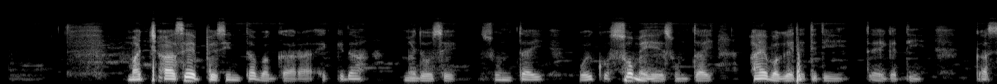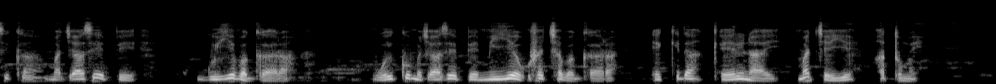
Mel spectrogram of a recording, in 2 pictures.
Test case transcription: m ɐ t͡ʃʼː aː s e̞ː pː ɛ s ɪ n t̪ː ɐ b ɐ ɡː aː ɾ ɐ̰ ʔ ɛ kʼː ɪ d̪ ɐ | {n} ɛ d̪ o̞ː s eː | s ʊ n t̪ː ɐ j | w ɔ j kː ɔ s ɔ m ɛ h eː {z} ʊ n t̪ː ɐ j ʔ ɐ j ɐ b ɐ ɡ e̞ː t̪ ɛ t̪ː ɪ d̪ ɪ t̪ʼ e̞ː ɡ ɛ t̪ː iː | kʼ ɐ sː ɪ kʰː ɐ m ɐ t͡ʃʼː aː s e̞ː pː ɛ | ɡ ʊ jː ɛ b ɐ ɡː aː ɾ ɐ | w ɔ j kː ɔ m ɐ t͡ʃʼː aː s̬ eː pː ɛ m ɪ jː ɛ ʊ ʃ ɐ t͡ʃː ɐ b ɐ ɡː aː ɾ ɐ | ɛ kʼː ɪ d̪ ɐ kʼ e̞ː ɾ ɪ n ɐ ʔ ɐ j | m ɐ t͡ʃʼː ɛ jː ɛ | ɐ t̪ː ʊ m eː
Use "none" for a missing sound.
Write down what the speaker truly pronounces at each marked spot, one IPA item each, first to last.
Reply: m, s

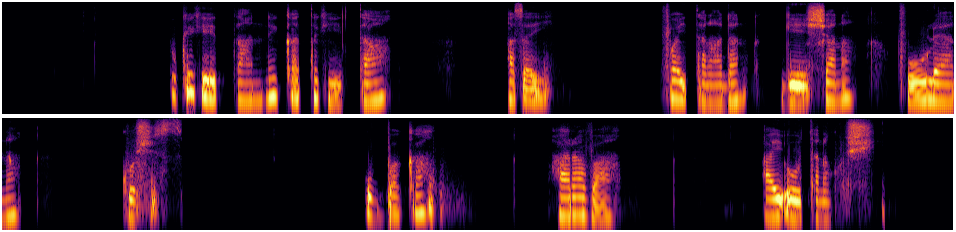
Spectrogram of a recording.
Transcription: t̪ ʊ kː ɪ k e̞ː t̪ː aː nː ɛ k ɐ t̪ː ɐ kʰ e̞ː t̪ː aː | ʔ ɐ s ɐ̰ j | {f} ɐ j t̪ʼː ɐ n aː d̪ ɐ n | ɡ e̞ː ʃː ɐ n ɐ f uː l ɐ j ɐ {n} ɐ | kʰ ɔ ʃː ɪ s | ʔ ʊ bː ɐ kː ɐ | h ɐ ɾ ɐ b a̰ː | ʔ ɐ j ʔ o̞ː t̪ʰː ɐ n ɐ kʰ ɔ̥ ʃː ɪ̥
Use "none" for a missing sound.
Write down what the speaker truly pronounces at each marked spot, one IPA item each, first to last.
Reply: f, n

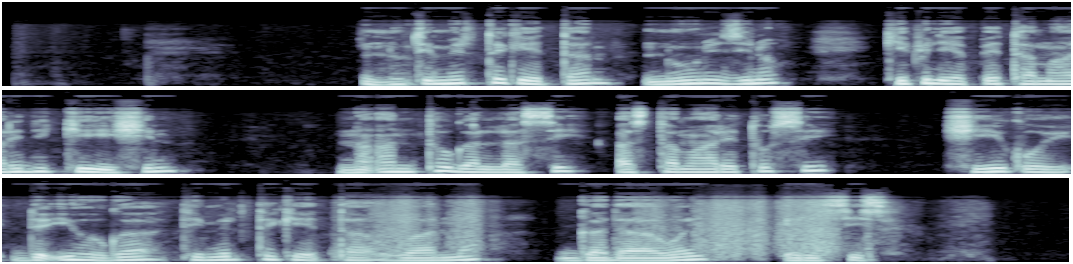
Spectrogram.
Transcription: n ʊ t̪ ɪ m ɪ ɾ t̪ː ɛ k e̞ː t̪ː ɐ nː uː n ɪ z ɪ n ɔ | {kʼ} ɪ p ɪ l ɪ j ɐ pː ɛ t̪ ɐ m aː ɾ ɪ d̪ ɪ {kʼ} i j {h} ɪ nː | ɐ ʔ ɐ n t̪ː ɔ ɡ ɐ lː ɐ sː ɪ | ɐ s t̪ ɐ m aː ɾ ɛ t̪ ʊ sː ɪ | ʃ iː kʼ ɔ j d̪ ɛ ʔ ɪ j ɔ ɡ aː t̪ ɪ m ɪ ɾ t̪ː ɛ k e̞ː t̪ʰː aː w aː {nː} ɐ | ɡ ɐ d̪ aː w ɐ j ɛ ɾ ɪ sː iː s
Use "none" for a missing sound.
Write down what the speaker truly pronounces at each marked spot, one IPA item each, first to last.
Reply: k, k, ʃ, nː

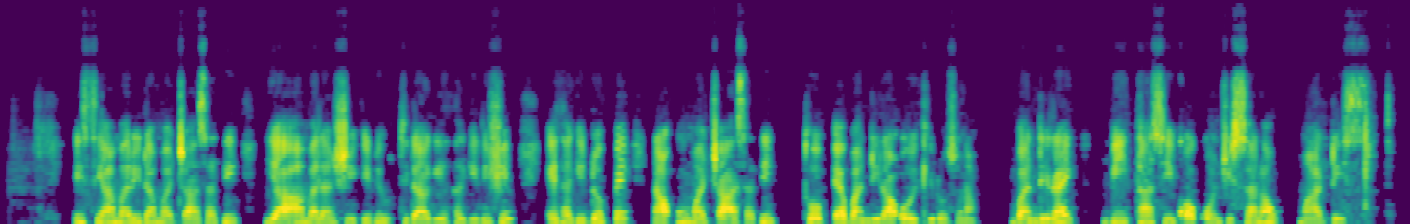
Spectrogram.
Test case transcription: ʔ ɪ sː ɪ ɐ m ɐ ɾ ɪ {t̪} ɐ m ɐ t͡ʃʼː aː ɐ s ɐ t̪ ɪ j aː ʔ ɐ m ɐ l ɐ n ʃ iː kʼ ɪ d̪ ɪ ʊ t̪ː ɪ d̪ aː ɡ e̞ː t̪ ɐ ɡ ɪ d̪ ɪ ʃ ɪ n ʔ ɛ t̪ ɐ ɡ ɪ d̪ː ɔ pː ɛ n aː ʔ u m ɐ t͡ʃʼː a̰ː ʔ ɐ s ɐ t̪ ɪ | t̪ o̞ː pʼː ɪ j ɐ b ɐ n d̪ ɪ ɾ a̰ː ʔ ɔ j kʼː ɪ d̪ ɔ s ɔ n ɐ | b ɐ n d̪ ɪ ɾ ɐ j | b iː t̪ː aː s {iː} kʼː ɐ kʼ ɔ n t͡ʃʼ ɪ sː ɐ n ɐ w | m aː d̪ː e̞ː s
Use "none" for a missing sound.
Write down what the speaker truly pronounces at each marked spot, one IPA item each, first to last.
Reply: d̪, iː

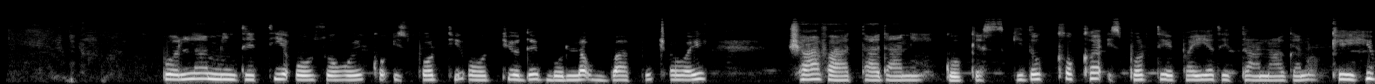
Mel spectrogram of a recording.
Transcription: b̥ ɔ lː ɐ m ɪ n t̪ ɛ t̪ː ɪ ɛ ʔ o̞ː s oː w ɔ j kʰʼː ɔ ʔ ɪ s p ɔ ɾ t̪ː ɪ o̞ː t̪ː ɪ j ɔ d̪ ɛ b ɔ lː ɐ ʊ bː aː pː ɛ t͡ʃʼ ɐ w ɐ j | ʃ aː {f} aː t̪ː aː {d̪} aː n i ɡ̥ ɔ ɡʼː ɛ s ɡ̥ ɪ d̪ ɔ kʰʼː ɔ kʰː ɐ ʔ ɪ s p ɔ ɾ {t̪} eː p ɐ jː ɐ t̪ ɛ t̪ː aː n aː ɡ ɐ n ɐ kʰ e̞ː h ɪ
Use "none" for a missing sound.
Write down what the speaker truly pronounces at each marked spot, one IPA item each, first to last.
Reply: f, d̪, t̪

